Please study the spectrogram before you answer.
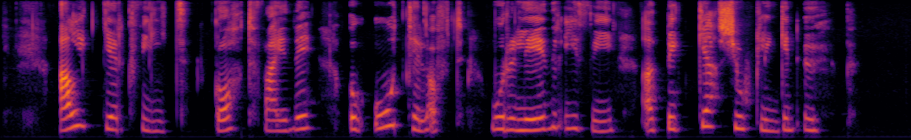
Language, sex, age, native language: Icelandic, female, 20-29, Icelandic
